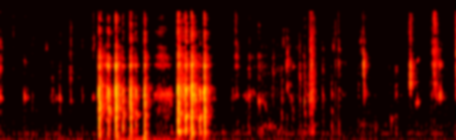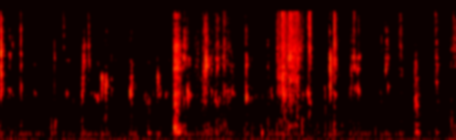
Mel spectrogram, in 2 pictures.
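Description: Close-miked eating sounds of a person chewing seafood: a louder patch of rapid crackly clicks about a second and a half in, lasting under two seconds, then soft scattered mouth clicks of chewing.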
